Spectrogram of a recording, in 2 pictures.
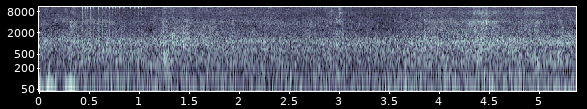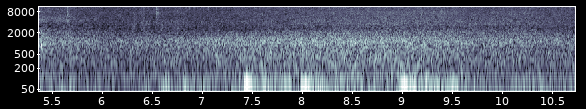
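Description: Sailboat cruising slowly at around four knots across modest waves in Sailwind, with a steady wash of water and wind rushing past the microphone, continuous and fairly even, with a few slightly louder swells toward the end.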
